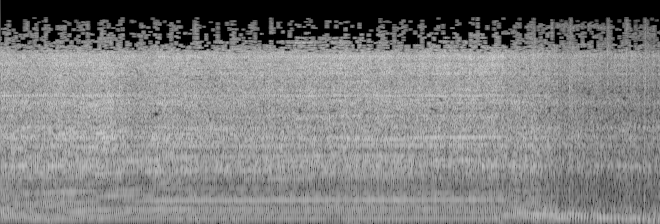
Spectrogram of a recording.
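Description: A motorcycle engine revs at high throttle, a loud, steady droning roar with strong harmonics that holds level and then drops in pitch as it eases off near the end.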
